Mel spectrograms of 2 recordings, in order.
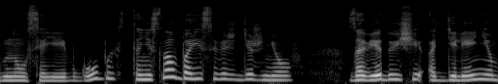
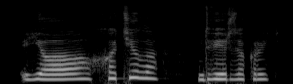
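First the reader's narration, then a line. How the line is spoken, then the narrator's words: Forced out. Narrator (Russian): выдавила Таня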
